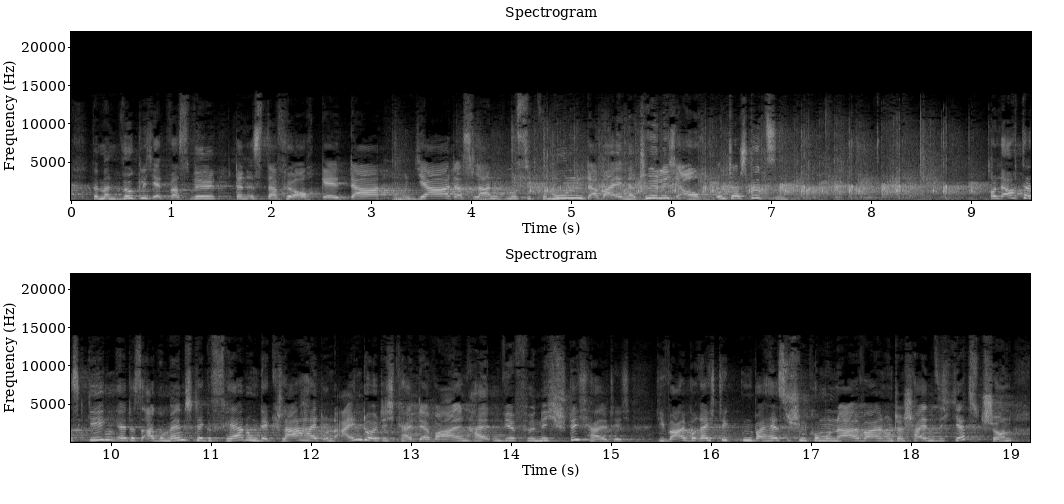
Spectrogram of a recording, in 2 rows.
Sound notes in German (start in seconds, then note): 7.1 Beifall DIE LINKE und vereinzelt SPD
